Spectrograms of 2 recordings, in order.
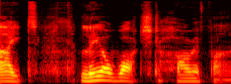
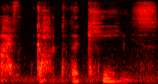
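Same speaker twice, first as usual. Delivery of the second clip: hushed whisper, barely audible; 22 dB quieter than usual. Having dragged the huge keys from the room, he speaks, whispered. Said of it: "he whispered".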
